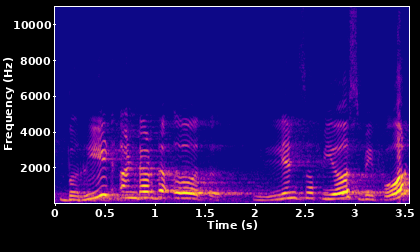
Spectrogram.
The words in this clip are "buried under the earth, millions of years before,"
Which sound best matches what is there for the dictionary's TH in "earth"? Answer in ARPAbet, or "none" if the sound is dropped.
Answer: T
